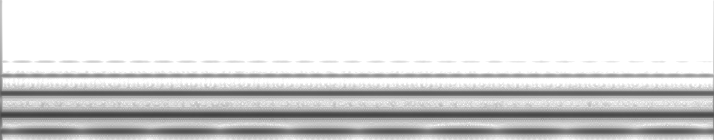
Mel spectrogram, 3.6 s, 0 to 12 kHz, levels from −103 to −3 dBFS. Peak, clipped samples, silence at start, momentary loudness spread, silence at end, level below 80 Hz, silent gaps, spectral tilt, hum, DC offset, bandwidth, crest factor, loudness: -22 dBFS; under 0.1%; 0 s; 3 LU; 0 s; under -90 dBFS; none; -4 dB/octave; none; under 0.1%; 1.9 kHz; 10 dB; -33 LUFS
